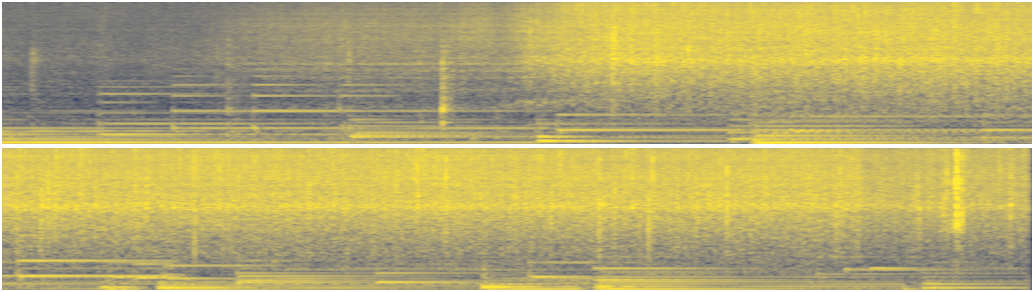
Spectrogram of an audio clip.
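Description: Food frying in oil in a pan: a sizzle starts suddenly about three seconds in and carries on steadily.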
